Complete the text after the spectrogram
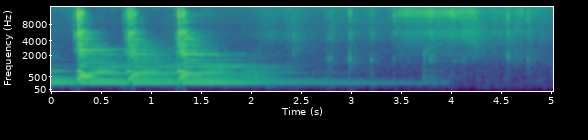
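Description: A ukulele is strummed in a few quick, ringing strokes that fade away.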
